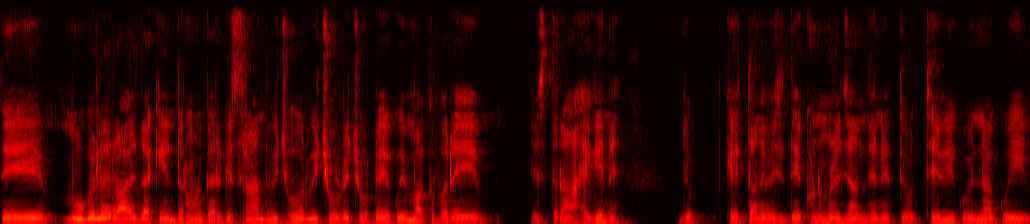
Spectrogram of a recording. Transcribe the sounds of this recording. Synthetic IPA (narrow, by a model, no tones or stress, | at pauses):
t̪eːmʊɡəlɾaːd͡ʒd̪aːkẽːnd̪əɾɦoːɳkəɾkɪst̪ɾãːd̪eːʋɪt͡ʃɦoːɾʋiːt͡ʃʰoːʈeːt͡ʃʰoːʈeːkoːiːməkbəɾeː | ɪst̪əɾãːɦɛːɡeːneː | d͡ʒoːkʰeːt̪ãːd̪eːʋɪt͡ʃd̪eːkʰɳõːmɪld͡ʒãːnd̪eːneːt̪eːʊt̪ʰːeːʋiːkoːiːnaːkoːiː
